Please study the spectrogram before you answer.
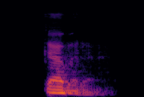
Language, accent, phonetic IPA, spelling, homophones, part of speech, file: Catalan, Valencia, [ˈka.bɾa], cabra, cabre, noun, LL-Q7026 (cat)-cabra.wav
- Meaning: 1. goat (mammal) 2. nanny goat (female goat) 3. goatskin 4. crab louse 5. European spider crab 6. whitecap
